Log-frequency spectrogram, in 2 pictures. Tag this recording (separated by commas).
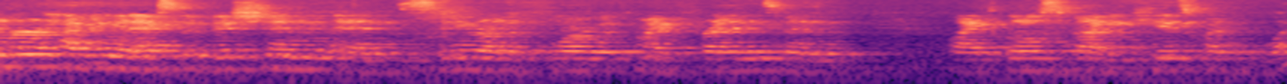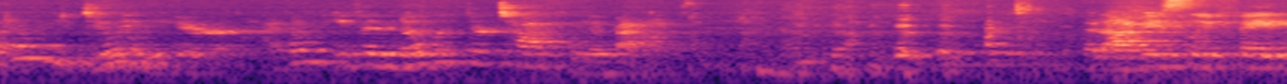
Narration, woman speaking, Speech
